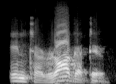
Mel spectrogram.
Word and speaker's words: interrogative: interrogative interrogative The stress is on ra.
